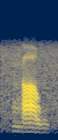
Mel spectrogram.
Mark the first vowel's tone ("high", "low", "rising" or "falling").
low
